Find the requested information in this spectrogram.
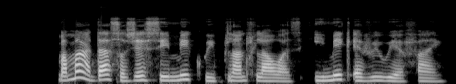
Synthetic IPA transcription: mʔamaːdasɔd͡ʒɛstsemekwiplãntflawazimekɛvɹiwɛɛfãɪ̃n

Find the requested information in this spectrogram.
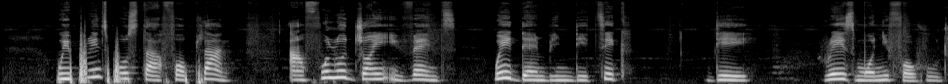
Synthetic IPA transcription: wipʰɹĩntpostafɔpʰlãn | ãnfolod͡ʒɔ̃ɪ̃nḭvɛ̃nts | wedɛ̃mbĩndetʰek | de | ɹezmɔnifɔhud

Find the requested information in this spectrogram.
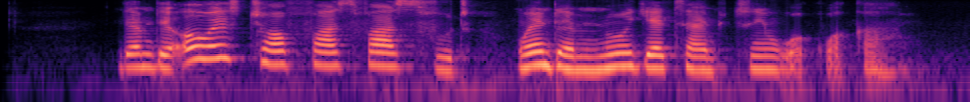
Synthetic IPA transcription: dɛ̃mdeʔɔlwest͡ʃɔfastfastfud | wɛ̃ndɛ̃mnoɡɛtʰːãɪ̃mbitʰwĩnwɔ̰kwa̰kʰa

